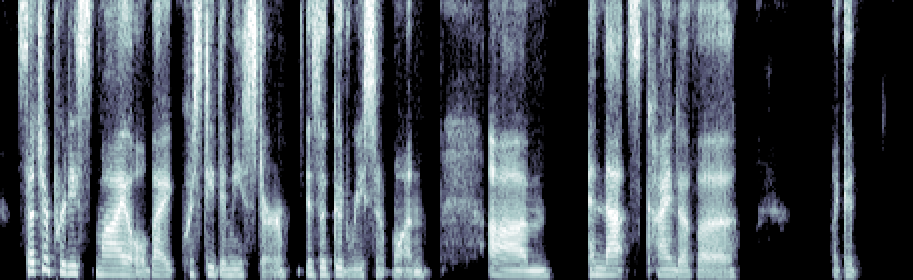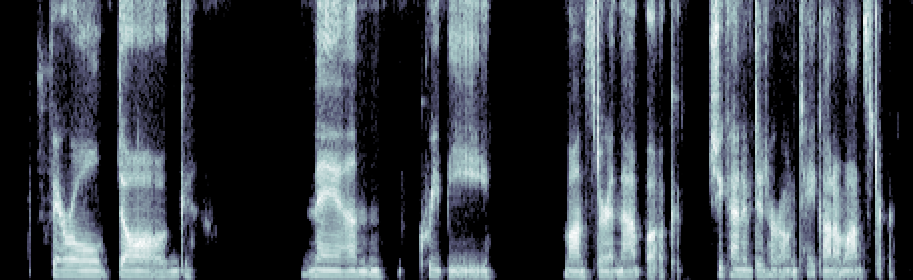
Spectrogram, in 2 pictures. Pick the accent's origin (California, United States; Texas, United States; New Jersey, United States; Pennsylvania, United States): New Jersey, United States; moved away; I'm from New Jersey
